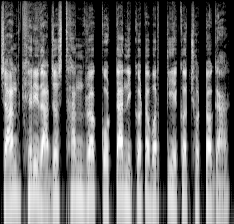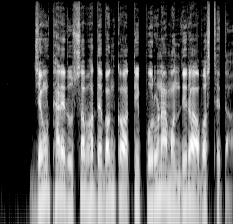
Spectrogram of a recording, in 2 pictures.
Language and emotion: Odia, neutral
